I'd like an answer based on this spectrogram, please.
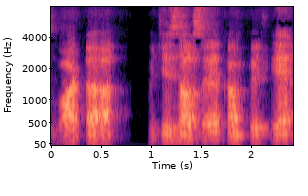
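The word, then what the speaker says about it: Watir: So water is also can be pronounced as water, which is also a completely open source automation tool.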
